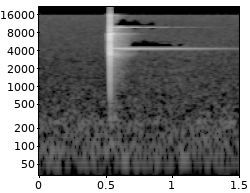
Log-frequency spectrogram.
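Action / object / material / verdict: tap / silver bullion coin / silver / real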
